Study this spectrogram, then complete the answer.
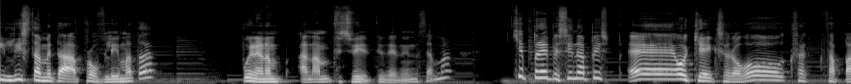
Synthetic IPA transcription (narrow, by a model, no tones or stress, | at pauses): ilist̪ɐme̞t̪ɐpɾo̞vlimɐt̪ɐ | puinenɐɐ̰nɐ̰ɱfisfiɾit̪iðenineθe̞mɐ | ce̞pɾe̞pisinɐpiseo̞ce̞jkse̞ɾoeɣo̞θɐθɐpɐ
